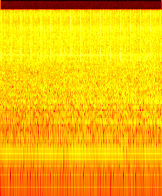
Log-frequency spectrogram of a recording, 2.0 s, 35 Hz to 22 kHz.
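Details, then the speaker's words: Nissan 300ZX after an engine reseal: steady low idle with a faint irregular pulse in the exhaust beat, slightly lumpy ("picky"); owner thinks it needs a little more adjustment, cause unconfirmed. "I think it'll need a little bit more sounds a little picky"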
